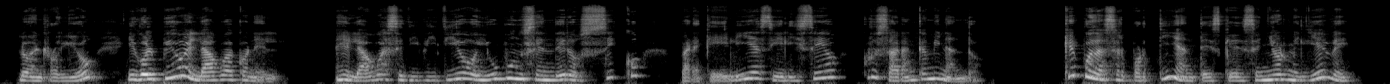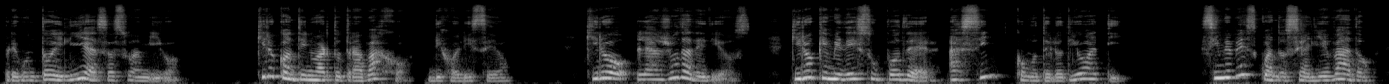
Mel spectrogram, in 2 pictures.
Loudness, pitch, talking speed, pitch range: -24 LUFS, 220 Hz, 155 wpm, 185-275 Hz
